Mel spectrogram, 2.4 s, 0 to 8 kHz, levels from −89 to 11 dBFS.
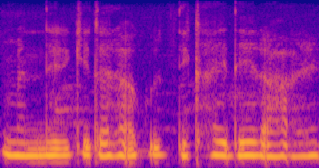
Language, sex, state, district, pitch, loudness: Hindi, female, Chhattisgarh, Bastar, 220 Hz, -13 LUFS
